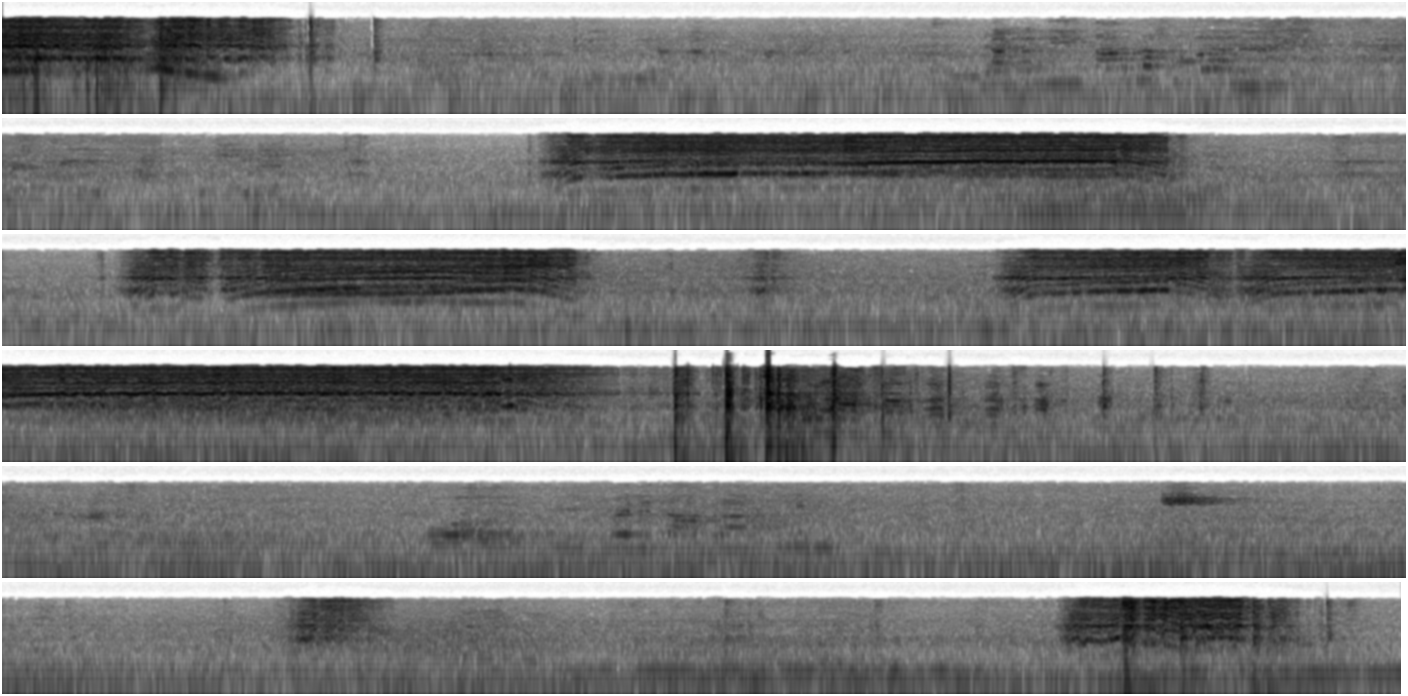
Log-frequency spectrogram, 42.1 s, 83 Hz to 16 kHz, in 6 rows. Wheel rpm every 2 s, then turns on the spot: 120, 10, 0, 10, 10, 130, 90, 50, 90, 30, 130, 150, 50, 10, 0, 0, 0, 0, 10, 10, 70.
6-8 24-26 38-42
